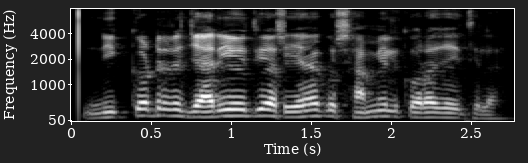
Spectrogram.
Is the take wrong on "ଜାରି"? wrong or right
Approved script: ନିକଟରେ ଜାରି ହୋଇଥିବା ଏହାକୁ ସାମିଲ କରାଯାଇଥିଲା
right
